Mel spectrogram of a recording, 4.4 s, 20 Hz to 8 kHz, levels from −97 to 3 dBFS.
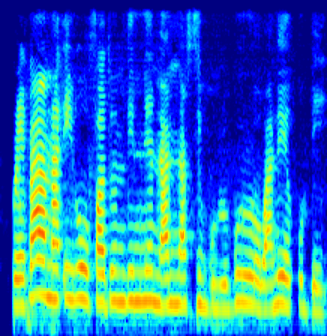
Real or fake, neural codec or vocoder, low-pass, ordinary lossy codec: fake; codec, 16 kHz in and 24 kHz out, 1.1 kbps, FireRedTTS-2 codec; 7.2 kHz; AAC, 48 kbps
